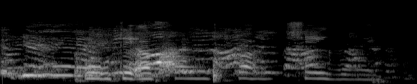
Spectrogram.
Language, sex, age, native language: Icelandic, male, 9, Icelandic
